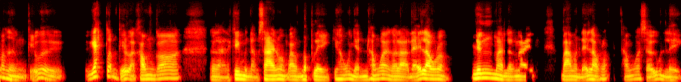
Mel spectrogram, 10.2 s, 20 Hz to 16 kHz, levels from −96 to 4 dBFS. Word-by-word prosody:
ba 165 - -2
thường, 110 - -3
kiểu, - - -5
ờ, 150 -6 -1 0.5
gắt 195 - +4
lắm, 200 -4 -1
kiểu 135 - 0
là, 125 -5 -1
không 120 +1 0
có, 145 +3 -1 0.5
gọi 105 - -4
là, 85 -3 -5
khi 135 - +4
mình 115 -4 +1
làm 90 -2 -7
sai, 115 +4 +7
đúng 125 - +1
hông? 110 - -1
Ba 105 0 0
mình 100 -1 -2
bụp 115 0 -2
liền, 95 -4 0
chứ 125 - -6
hông 120 +1 -2
có 130 - -3
nhịn, 100 -1 -2
hông 120 +3 -2
có, 140 -1 0
gọi 105 0 -1
là, 100 -3 +1
để 95 +2 +2
lâu 130 -4 +7
đâu, 115 -4 -1 0.4
nhưng 155 +1 +4
mà 130 -3 +3
lần 105 0 -3
này, 100 -1 0 0.5
ba 105 +1 +3
mình 100 -4 -3
để 95 - -1
lâu 115 -2 +1
lắm, 125 +2 -6 0.2
hông 105 +4 -6
có 130 - -5
xử 100 -2 -3
mình 120 -6 -4
liền. 90 -4 -5
115 Hz, 275 wpm, -26 LUFS, 100-130 Hz, 0.5 s, sai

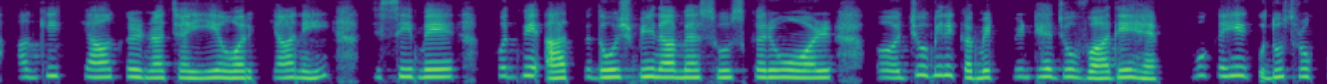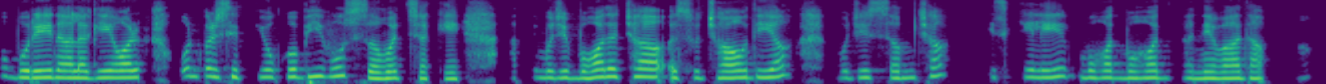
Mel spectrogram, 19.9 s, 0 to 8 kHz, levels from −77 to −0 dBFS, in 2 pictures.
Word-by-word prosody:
आगे 265 +4 -4
क्या 275 -4 -1
करना 250 -3 +1
चाहिए 240 0 +1
और 240 0 +3
क्या 245 +1 -2
नहीं? 240 +5 -1 0.3
जिससे 275 +2 0
मैं 270 +1 +5 0.4
ख़ुद 305 -3 -6
में 310 -1 +4
आत्मदोष 255 +3 +3
भी 275 0 +3
ना 255 -1 +6
महसूस 255 0 +1
करूँ 255 0 +3
और 245 +1 +4 0.4
अ, 245 -1 -1
जो 330 +8 -2
मेरे 330 +1 0
कमिटमेंट 250 +2 -2
है, 275 0 +3
जो 270 +1 -1
वादे 230 +3 +5
हैं 215 0 +2 0.3
वो 325 - -7
कहीं 310 +1 +2 0.2
दूसरों 275 +1 -1
को 300 - -13
बुरे 250 0 +4
ना 245 -1 +3
लगे 240 +1 +2
और 250 +1 +4 0.3
उन 285 0 -4
परिस्थितियों 265 -2 -1
को 270 - +2
भी 290 +1 +1
वो 295 +2 -1
समझ 230 -7 +2
सकें। 215 -1 -3 0.5
आपने 250 - -20
मुझे 240 0 -1
बहुत 260 +4 +3
अच्छा 275 -1 +3 0.2
सुझाव 235 +1 +2
दिया, 265 +6 +1 0.4
मुझे 240 +1 -5
समझा 240 +5 -3 0.3
इसके 255 +1 -7
लिए 260 +3 0
बहुत-बहुत 235 -1 -2
धन्यवाद 225 0 +1
आपका। 230 +1 -6
250 Hz, 160 wpm, -20 LUFS, 240-270 Hz, 0.5 s, ना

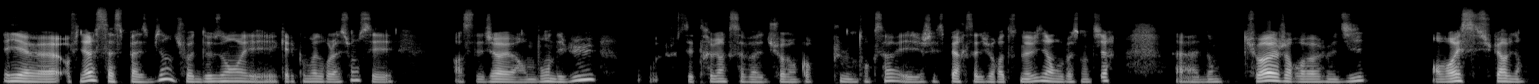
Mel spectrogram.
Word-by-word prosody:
et 150 -1 +5
heu, 125 -2 +5
au - - -6
final, 185 +6 +6
ça 140 -6 0
se 120 - -5
passe 115 -3 -2
bien, 230 - 0
tu 175 - -8
vois? 130 - -1
2 135 +3 -3
ans 145 0 0
et 120 - -4
quelques 130 - -4
mois 130 0 -4
de - - -3
relation, 125 +10 -3
c'est 130 - -3 0.6
ah, - - -8
c'est - - -8
déjà 120 -1 +3
un 110 +1 -8
bon 130 +5 -4
début. 180 - 0 0.5
Je - - -19 0.3
sais - - -7
très - - -6
bien 135 0 0
que - - -11
ça 120 - -6
va 115 -1 -7
durer 115 +2 -4
encore 115 +1 -8 0.2
plus 145 - -9
longtemps 120 +1 -8
que - - -9
ça 165 0 -2
et 115 -4 -5
j'espère 130 +1 0
que - - -12
ça 125 - -2
durera 120 0 -3
toute - - -16
ma 125 0 +2
vie, 160 +3 0
hein, 150 - +5
on 135 - -3
va 120 - -8
pas 120 - -5
se 120 - 0
mentir, 150 +8 -1 0.7
heu, 110 - -6
donc 120 +2 -8 0.2
tu - - -5
vois, 175 +2 +12
genre, 140 -5 -1
heu, 125 0 -1
je 125 - -8
me 120 - -6
dis: 150 - -3 0.7
«En 125 - -2
vrai, 140 +5 +8
c'est 160 - +1
super 145 -1 +2
bien!» 125 0 -6
125 Hz, 255 wpm, -25 LUFS, 120-145 Hz, 0.7 s, vois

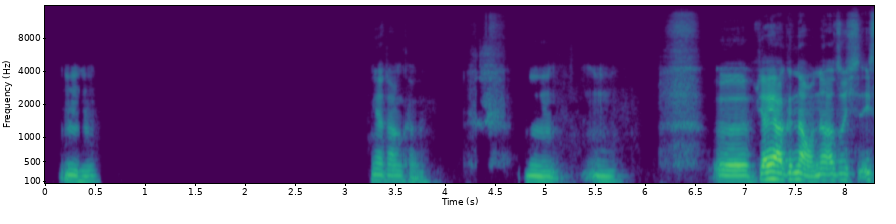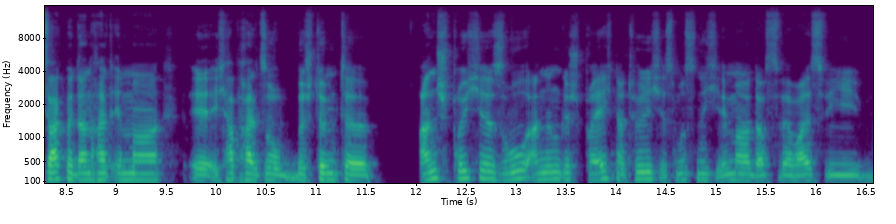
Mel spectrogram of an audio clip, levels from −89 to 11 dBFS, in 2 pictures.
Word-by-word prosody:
Mhm. 105 -1 -4 2.7
Ja, 115 -1 -3
danke. 100 -5 -7 1.0
Mhm, 100 -3 -2 0.2
mhm. 100 0 -6 0.9
Äh, 110 -1 +5
ja, 135 - +6
ja, 145 -2 +12
genau, 135 -7 +4
ne? 120 - +2
Also, 120 +1 0
ich 120 - -7
ich 135 - -2
sage 145 +1 +5
mir - - +2
dann 130 -1 +2
halt 135 0 +1
immer, 130 -1 -1 0.3
äh, 115 -1 0
ich - - -5
habe 135 -2 -3
halt 130 -2 +3
so 125 -2 -2
bestimmte 125 -2 0 0.4
Ansprüche 155 +1 0
so 140 +4 -2
an 135 - -2
'nem 140 +1 -1
Gespräch. 135 +1 -3
Natürlich, 140 +3 -2
es - - -11
muss 130 +1 -10
nicht 125 0 -7
immer 125 +1 -2
das, 110 0 -4
wer 110 -1 -2
weiß, 115 - -1
wie 225 -2 -5
125 Hz, 140 wpm, -23 LUFS, 115-140 Hz, 2.7 s, ja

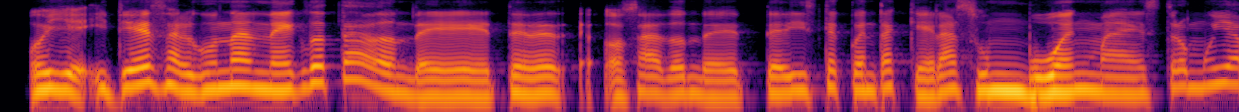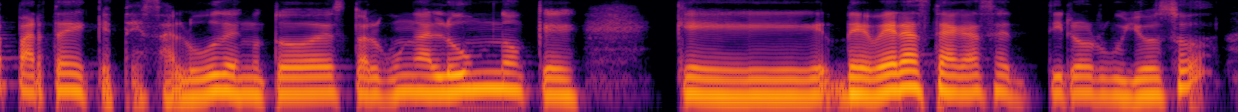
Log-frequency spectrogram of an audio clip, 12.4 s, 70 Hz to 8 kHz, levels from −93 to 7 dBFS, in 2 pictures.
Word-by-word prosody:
Oye, 185 0 +4
¿y 190 - -4
tienes 220 +4 +4
alguna 195 +2 +3
anécdota 230 +9 +2
donde 140 -6 0
te 160 -2 +1
de 155 -1 +1 0.2
o 140 - -3
sea, 160 +3 -3
donde 140 -3 -3
te 155 +3 -2
diste 175 +4 -3
cuenta 180 +2 -2
que 145 -6 -4
eras 175 +4 -2
un 175 -1 +6
buen 165 +3 +6
maestro, 155 +4 -3
muy 220 +4 -3
aparte 180 -6 -5
de 175 -3 -3
que - - -10
te - - -18
saluden 155 +4 -2
o - - -7
todo 155 +2 -2
esto? 155 0 -5
¿Algún 150 +3 -5
alumno 175 +2 +1
que 145 -3 -4 0.4
que 140 -1 -3
de 155 -1 +2
veras 180 +4 +4
te 180 - 0
haga 165 0 -2
sentir 160 0 -9
orgulloso? 145 - -4
160 Hz, 185 wpm, -19 LUFS, 150-185 Hz, 0.4 s, un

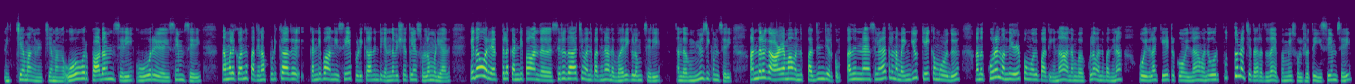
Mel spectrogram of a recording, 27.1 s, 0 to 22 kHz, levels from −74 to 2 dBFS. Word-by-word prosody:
நிச்சயமாங்க, 205 +2 -1
நிச்சயமாங்க. 165 -1 -5 0.2
ஒவ்வொரு 270 +4 +3
பாடலும் 250 +5 +5
சரி, 185 0 -1 0.2
ஒவ்வொரு 220 +4 +1 0.3
இசையும் 225 +5 -6
சரி 170 -1 -2 0.5
நம்மளுக்கு 265 +2 +3
வந்து 285 +2 -1
பாத்தீங்கன்னா 230 -1 +2
புடிக்காது. 260 +1 +4 0.3
கண்டிப்பா 250 +5 +1
வந்து 235 -1 -3
இசையே 255 +7 -1
புடிக்காதுன்ட்டு 210 0 -3
எந்த 195 +2 -3
விஷயத்திலயும் 220 +2 -4
சொல்ல 185 +2 -1
முடியாது. 175 -3 -2 0.5
ஏதோ 385 - +7
ஒரு 320 -6 +5
இடத்துல 270 +3 0
கண்டிப்பா 255 +3 +1
அந்த 215 -3 -2 0.3
சிறிதாச்சு 275 +1 +3
வந்து 220 -2 -4
பாத்தீங்கன்னா 215 +2 0
அந்த 195 -2 -4
வரிகளும் 210 +2 -2
சரி, 175 0 -2 0.4
அந்த 185 -1 0 0.2
மியூசிக்கும் 250 -2 -3
சரி, 165 -1 -3 0.4
அந்த 280 +5 +3
அளவுக்கு 305 -3 +5
ஆழமா 255 +3 +7
வந்து 230 -1 -3
பதிஞ்சிருக்கும். 245 +3 -2 0.2
அது 245 +3 +2 0.2
நே 255 - +5 0.2
சில 250 - -5
நேரத்தல 295 0 0
நம்ம 210 -3 -1
எங்கேயோ 270 +9 -2
கேட்கும்போது 230 -6 -1 0.5
அந்த 245 - 0
குரல் 345 +3 +5
வந்து 255 0 -3
எழுப்பும்போது 255 -3 -1
பாத்தீங்கன்னா, 185 +2 -1 0.2
நமக்குள்ள 190 +5 -4
வந்து 200 -2 -6
பாத்தீங்கன்னா, 190 +6 -2 0.4
ஓ - - +1
இதெல்லாம் 210 +2 -3
கேட்ருக்கோம். 210 -3 -2
இதெல்லாம் 200 +4 -2
வந்து 215 +3 -4
ஒரு 225 - -6
புத்துணர்ச்சி 335 - +1
தருது 185 -2 -4
தான் 210 - 0
எப்பவுமே 185 +2 -6
சொல்றது. 170 +2 -5 0.2
இசையும் 215 +5 -3
சரி 190 +4 -2
225 Hz, 150 wpm, -17 LUFS, 195-255 Hz, 0.5 s, ஏதோ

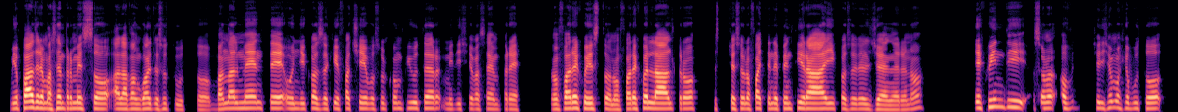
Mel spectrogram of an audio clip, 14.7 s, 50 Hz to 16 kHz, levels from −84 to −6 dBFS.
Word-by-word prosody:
mio 180 - 0
padre 195 +1 +7
m'ha 175 -2 +2
sempre 180 +1 +1
messo 175 -1 +1
all'avanguardia 170 0 0
su 170 +2 -6
tutto. 145 -3 -8
Banalmente, 185 +3 +2
ogni 175 -1 -3
cosa 170 -1 -1
che 175 - -2
facevo 175 0 -3
sul 170 +1 -10
computer, 185 +1 -2
mi 165 -1 -10
diceva 160 0 -7
sempre: 155 -1 -5 0.3
"Non 160 0 -3
fare 180 +3 +5
questo, 175 -1 +1
non 150 0 -2
fare 170 +3 +1
quell'altro, 175 -1 +3
s 160 - -16
cioè 175 - 0
se 170 - -3
lo 170 -1 0
fai, 180 +1 +1
te 175 - -5
ne 170 - +1
pentirai." 175 0 +3
Cose 170 -1 -3
del 165 -1 -2
genere, 145 -1 -1
no, 180 +6 -6 0.6
e 195 0 0
quindi 225 -2 0
son 185 0 0
ov 185 -3 -2 0.2
cioè, 190 - -6
diciamo 200 +3 -3
che 185 - -10
ho - - -3
avuto 180 +1 -1
175 Hz, 185 wpm, -20 LUFS, 165-185 Hz, 0.6 s, padre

